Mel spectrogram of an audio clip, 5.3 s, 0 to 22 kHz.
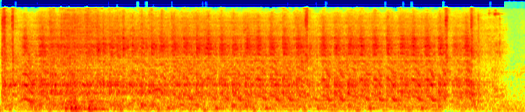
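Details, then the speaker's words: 1970 Opel GT barn find, unrun about 30 years, with the pedal held down: fast cranking with a few ragged catches as it tries to fire, then it stops. It backfired a little. "well it tried to go go ahead that was scary that was a little scary it backfired a little bit"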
